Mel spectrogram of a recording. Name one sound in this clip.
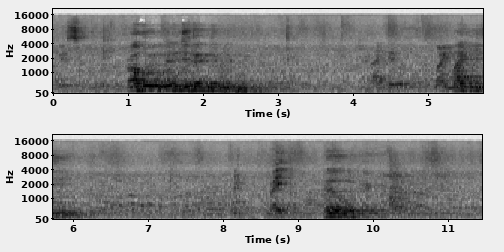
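A boy speaks loudly into a microphone, heard through loudspeakers in an echoing hall.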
